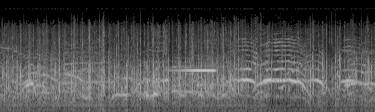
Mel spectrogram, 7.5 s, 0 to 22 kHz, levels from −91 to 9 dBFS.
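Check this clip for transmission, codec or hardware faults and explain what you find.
One fault is present: loudspeaker feedback squeal from 3.25 to 4.37 s. A microphone re-captures its own loudspeaker, and around 1.6 kHz the loop gain exceeds one, so that tone feeds itself. It swells over most of a second to roughly 10 dB above the sound. Unlike a steady interfering whistle, it starts quietly and grows.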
